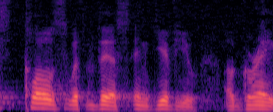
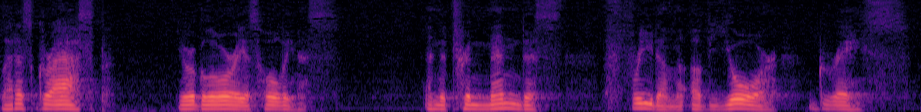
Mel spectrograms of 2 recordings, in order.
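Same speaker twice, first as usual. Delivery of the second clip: pastoral prayer; 2 semitones lower, slower than usual. Acted. Closing prayer.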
